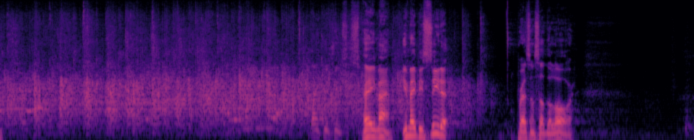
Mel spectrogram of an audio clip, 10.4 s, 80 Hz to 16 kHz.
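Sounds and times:
audience clapping: 0.0 - 7.6
speech: 4.7 - 6.9, 7.8 - 8.7.

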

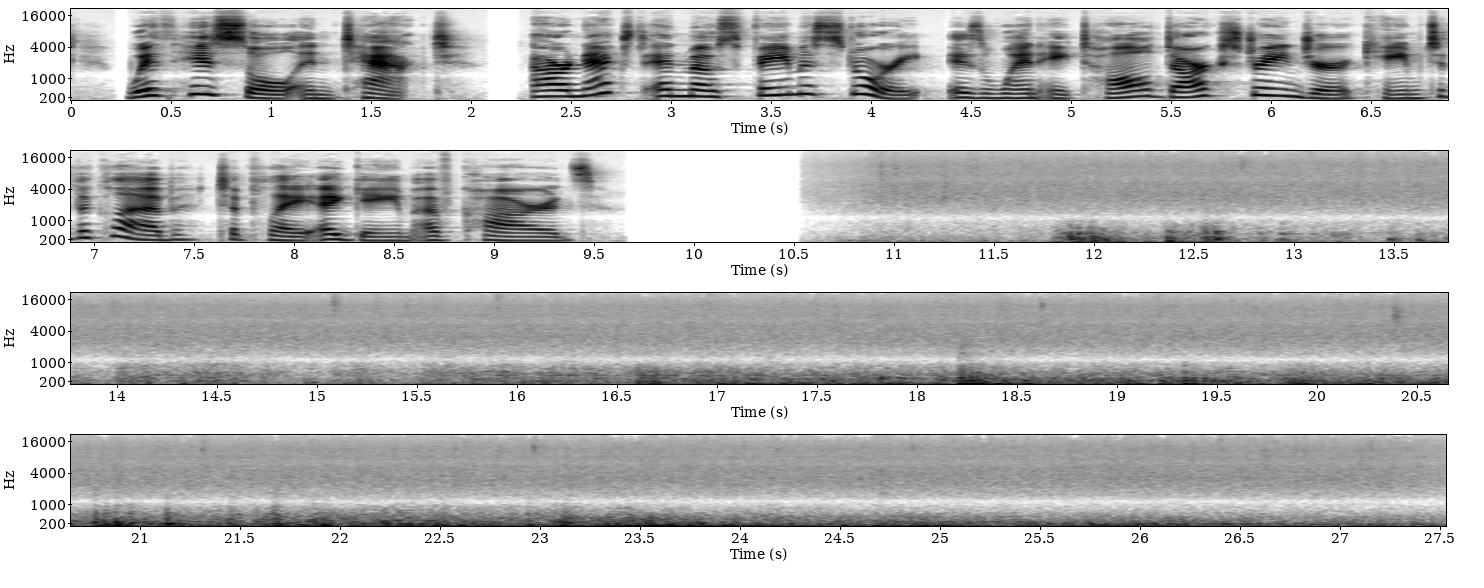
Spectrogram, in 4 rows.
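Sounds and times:
speech: 0.3 - 9.6
constant low roar of rain: 10.6 - 27.5
deep rolling thunder at night: 10.8 - 27.5.

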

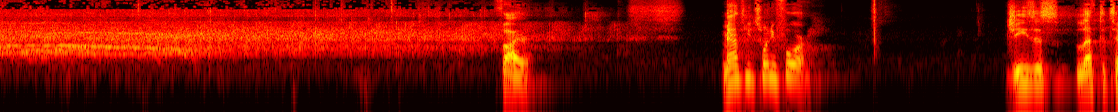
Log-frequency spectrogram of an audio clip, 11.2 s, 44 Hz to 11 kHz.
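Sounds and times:
audience clapping: 0.0 - 6.6
speech: 5.0 - 5.4, 7.2 - 8.2, 10.1 - 11.1.

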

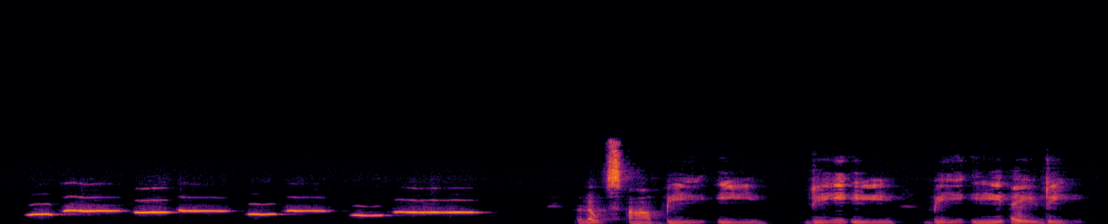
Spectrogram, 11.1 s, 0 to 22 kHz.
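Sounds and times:
person whistling a short melodic phrase: 0.3 - 4.9
speech: 5.8 - 10.8.

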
